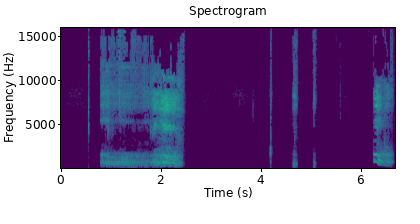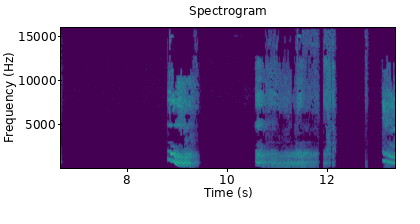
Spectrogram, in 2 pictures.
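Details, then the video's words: Doberman puppies, 2.5 weeks old, playing together and growling constantly after just discovering they can; low rumbling growls in long bursts of one to two seconds with short grunts between and quiet pauses. "Doberman puppies playing, 2.5 weeks old"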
